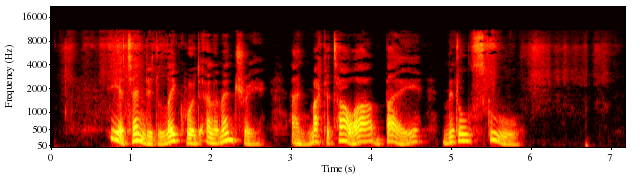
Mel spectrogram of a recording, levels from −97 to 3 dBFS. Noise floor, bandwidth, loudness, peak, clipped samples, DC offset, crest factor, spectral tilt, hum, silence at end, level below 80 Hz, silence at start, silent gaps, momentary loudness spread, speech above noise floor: -59 dBFS; 11.5 kHz; -24 LUFS; -6 dBFS; under 0.1%; under 0.1%; 20 dB; -6 dB/octave; none; 1.1 s; -56 dBFS; 0.7 s; none; 13 LU; 36 dB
